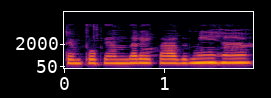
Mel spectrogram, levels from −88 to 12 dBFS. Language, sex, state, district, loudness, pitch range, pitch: Hindi, female, Bihar, Begusarai, -16 LUFS, 225-250 Hz, 230 Hz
